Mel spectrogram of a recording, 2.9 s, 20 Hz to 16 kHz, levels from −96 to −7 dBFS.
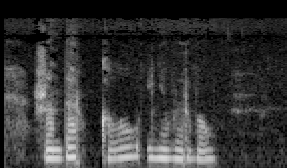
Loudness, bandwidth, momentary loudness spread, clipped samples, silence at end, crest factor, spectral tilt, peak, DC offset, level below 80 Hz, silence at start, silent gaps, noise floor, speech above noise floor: -28 LUFS; 11.5 kHz; 10 LU; under 0.1%; 0.75 s; 18 dB; -7 dB/octave; -10 dBFS; under 0.1%; -60 dBFS; 0.05 s; none; -61 dBFS; 34 dB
